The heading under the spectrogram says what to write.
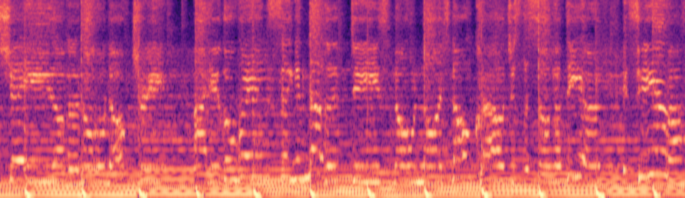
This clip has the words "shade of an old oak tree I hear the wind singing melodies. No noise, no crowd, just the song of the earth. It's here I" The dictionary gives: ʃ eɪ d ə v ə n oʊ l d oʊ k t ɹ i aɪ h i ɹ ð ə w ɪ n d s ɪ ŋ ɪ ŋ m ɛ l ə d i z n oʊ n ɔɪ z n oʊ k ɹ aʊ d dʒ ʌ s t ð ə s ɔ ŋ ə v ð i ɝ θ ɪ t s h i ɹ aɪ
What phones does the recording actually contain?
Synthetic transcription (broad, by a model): ʃ eɪ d ə v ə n oʊ l d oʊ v t ɹ i aɪ h i ɹ ð ə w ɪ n s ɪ ŋ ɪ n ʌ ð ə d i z n oʊ n ɔɪ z n oʊ k ɹ aʊ d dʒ ʌ s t ð ə s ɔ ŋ ə v ð i ɝ θ ɪ t s h i ɹ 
